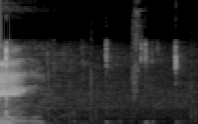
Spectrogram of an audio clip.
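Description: Blocks are placed with soft, quick clicks.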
